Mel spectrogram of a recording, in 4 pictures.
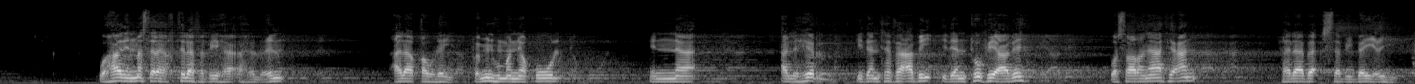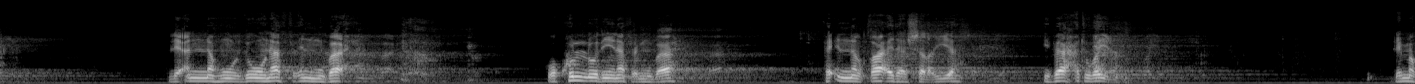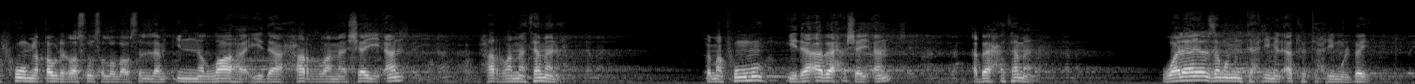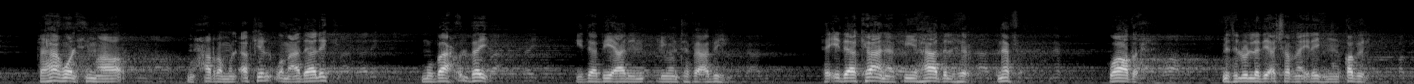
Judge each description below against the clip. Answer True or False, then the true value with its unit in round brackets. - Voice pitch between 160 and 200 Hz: False (140 Hz)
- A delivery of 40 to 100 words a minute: True (95 wpm)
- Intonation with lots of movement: False (2.9 semitones)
